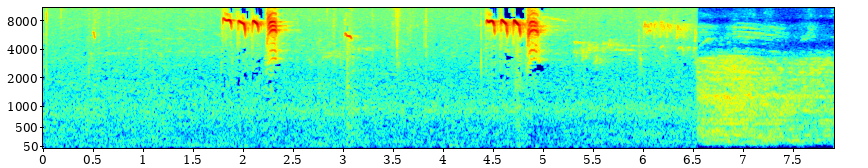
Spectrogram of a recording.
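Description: A small bird chirping: two quick runs of about four short, high, falling chirps, with a single chirp between them. Muffled music comes in about six and a half seconds in.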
